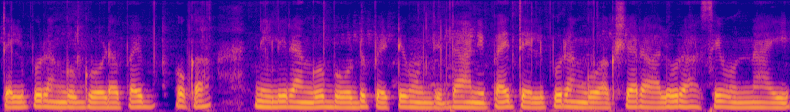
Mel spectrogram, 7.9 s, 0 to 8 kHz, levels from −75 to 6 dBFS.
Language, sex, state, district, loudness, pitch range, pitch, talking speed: Telugu, female, Telangana, Mahabubabad, -14 LUFS, 135-150 Hz, 140 Hz, 105 wpm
